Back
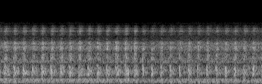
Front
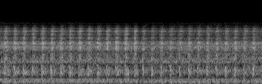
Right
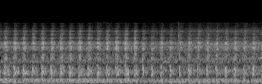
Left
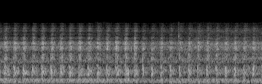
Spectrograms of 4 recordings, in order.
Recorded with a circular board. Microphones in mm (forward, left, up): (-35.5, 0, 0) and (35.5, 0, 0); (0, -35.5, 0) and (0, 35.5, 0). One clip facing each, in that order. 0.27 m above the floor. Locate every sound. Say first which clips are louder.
0.0 s a helicopter: back 4 dB, even; 170° left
